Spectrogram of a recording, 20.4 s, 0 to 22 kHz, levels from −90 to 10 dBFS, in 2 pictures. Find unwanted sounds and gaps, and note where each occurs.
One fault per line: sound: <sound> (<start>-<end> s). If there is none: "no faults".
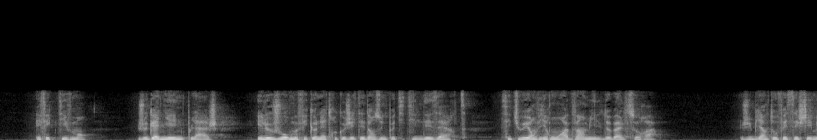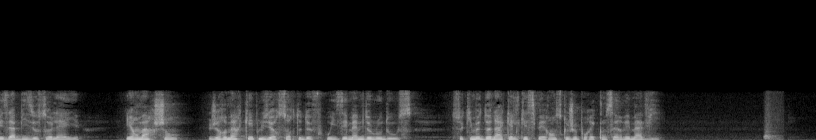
sound: whoosh (19.7-20.0 s)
